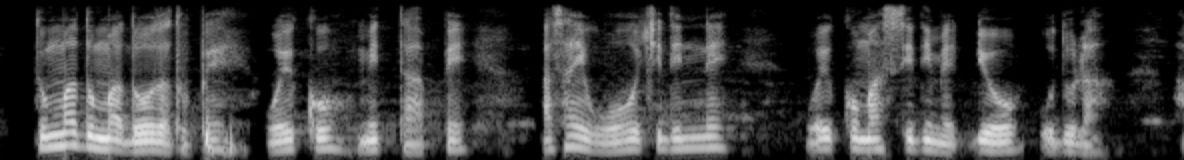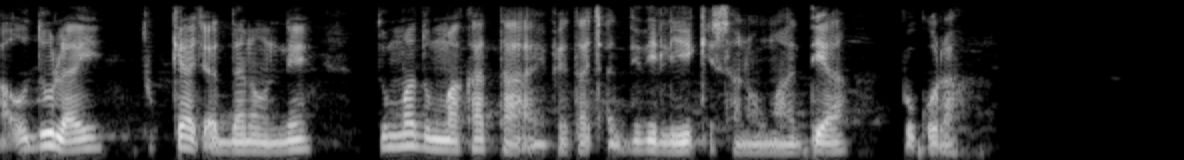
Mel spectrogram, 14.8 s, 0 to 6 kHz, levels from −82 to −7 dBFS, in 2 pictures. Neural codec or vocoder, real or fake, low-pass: none; real; 5.4 kHz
